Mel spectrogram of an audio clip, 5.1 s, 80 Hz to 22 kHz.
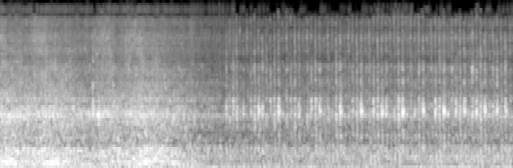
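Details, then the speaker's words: Mercedes W124 after fixing the serpentine belt squeak and correcting belt alignment: a steady diesel idle with soft regular clatter and no belt squeal. A normal idle. "पूरी alignment में आ गई है तो कोई आवाज नहीं आ रही I can असोर that"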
